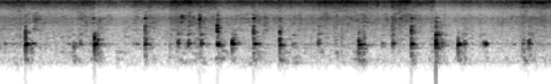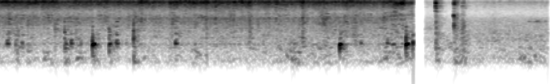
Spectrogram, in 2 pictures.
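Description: Sliced onions, green chillies and curry leaves sizzling in hot oil in a nonstick kadai as they are sautéed, stirred with a wooden spatula whose strokes click against the pan many times. Near the end the sizzle drops away abruptly and becomes much quieter.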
